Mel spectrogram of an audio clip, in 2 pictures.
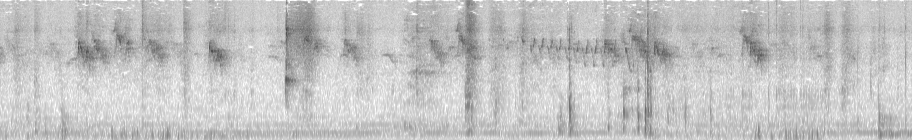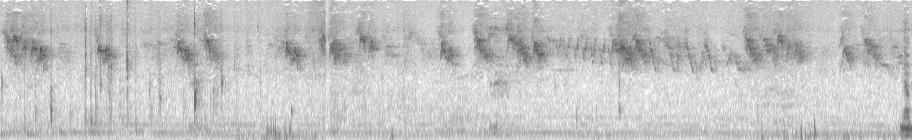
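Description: Small birds chirping in quick repeated calls, with a few faint knocks and a low steady hum underneath.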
